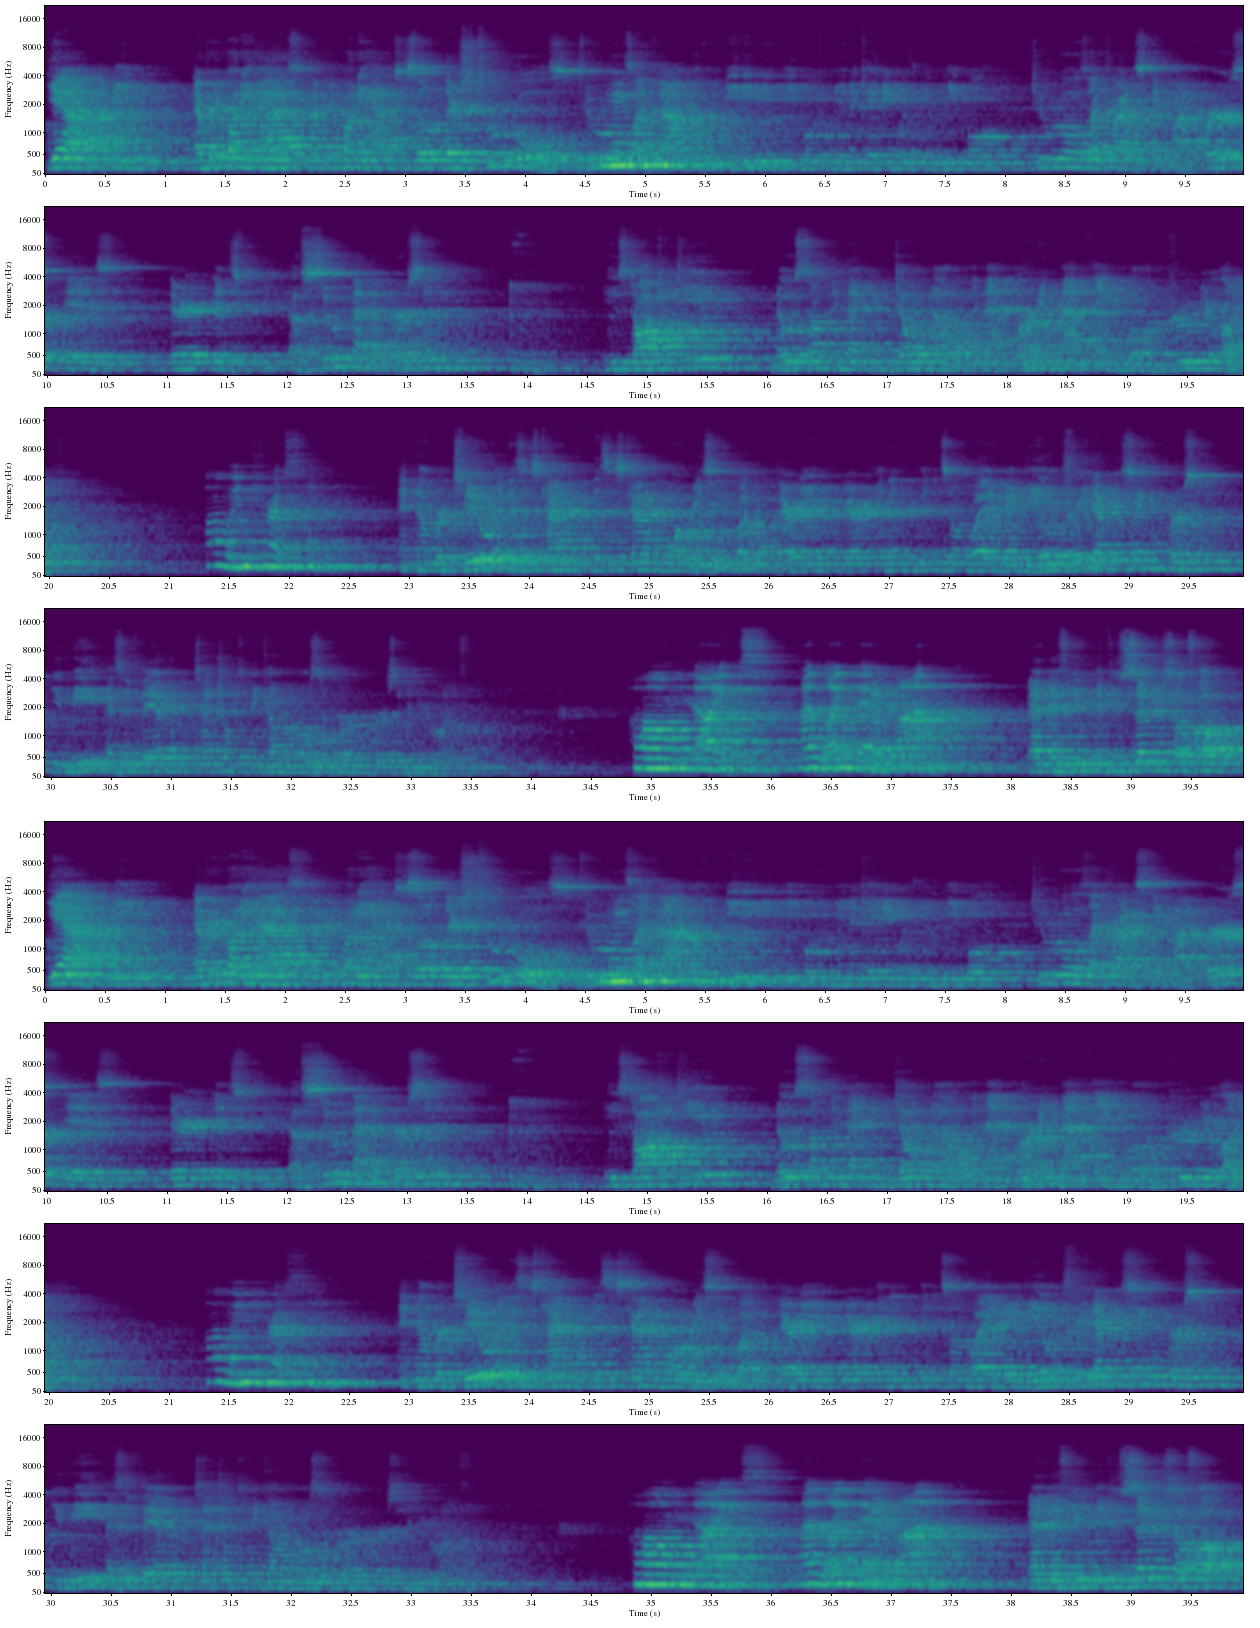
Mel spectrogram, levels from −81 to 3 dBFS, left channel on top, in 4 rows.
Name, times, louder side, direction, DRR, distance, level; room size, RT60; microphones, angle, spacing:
voice 1, 0.0-0.9 1.2-10.5 11.0-13.4 13.8-14.1 14.6-15.6 16.0-20.1 22.9-33.4 36.8-37.0 38.1-39.7, equal, 5° left, -6 dB, 1.4 m, -33 dB
voice 2, 4.6-4.9 21.3-22.4 34.8-37.3, equal, 25° left, -5 dB, 1.1 m, -27 dB
7.0 x 6.6 x 4.5 m, 2.5 s
head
